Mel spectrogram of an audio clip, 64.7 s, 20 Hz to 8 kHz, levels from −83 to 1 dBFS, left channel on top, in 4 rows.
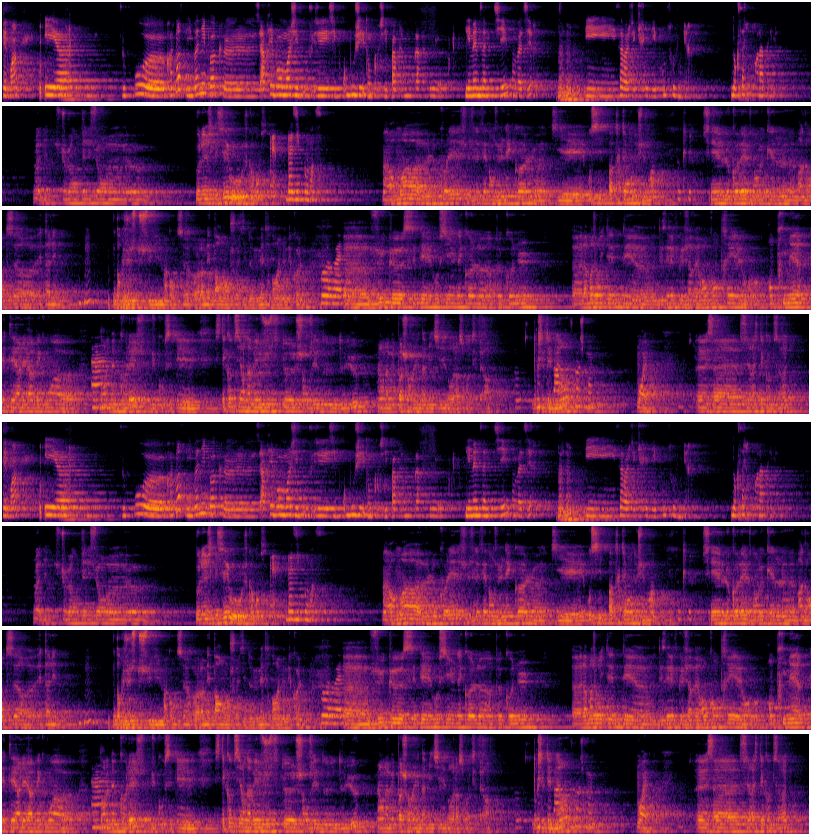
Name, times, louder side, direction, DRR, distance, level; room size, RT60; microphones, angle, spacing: voice 1, 0.0-1.4 1.6-1.9 2.4-8.8 9.3-10.7 11.7-13.8 14.6-15.5 21.5-22.5 29.7-29.8 34.0-34.2 38.7-39.2 50.3-50.7 56.0-56.2 58.8-59.3 59.6-60.4 62.0-62.4, left 2 dB, 30° left, 5 dB, 1.3 m, -25 dB
voice 2, 11.1-11.5 14.8-14.9 16.8-19.2 20.0-21.5 23.8-29.3 29.8-29.9 30.2-33.6 34.6-38.8 39.2-43.0 43.7-50.2 50.5-58.3 59.1-60.0 60.2-60.4 61.2-61.9 62.4-64.2, equal, 30° right, 2 dB, 2.6 m, -26 dB
30.0 x 17.5 x 8.4 m, 2.6 s
head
